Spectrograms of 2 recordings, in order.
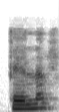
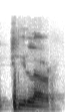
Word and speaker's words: peeler: Peeler. Peeler. Peeler. Peeler. Mm-hmm. Okay, so Measuring. you don't pronounce the R at the end. You don't say pillar. You say peeler.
